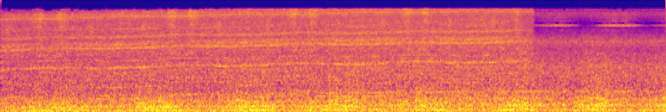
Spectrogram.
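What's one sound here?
A subway train rumbles steadily along the tracks.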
